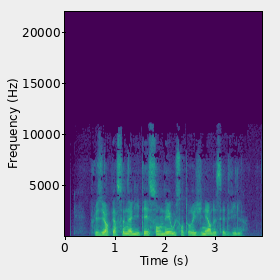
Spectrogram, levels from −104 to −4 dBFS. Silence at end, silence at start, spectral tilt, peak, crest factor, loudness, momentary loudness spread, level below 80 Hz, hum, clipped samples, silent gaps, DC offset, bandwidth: 0.4 s; 0.5 s; -6 dB/octave; -10 dBFS; 20 dB; -29 LUFS; 12 LU; -70 dBFS; none; under 0.1%; none; under 0.1%; 11 kHz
